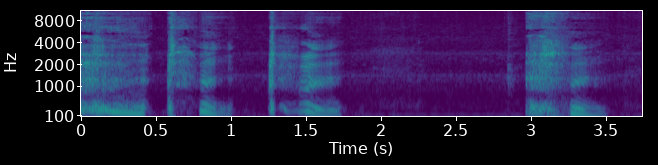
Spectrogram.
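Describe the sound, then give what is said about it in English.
A person clears their throat in a few separate rough, raspy bursts with short pauses between them. Some bursts carry a voiced, hummed tone, and a longer gap comes before the last one. “My oh my, my throat needed clearing.”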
